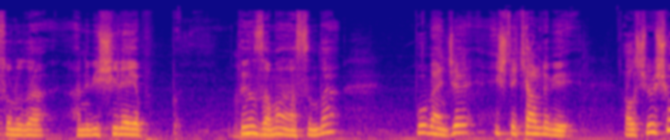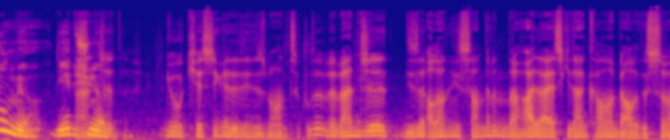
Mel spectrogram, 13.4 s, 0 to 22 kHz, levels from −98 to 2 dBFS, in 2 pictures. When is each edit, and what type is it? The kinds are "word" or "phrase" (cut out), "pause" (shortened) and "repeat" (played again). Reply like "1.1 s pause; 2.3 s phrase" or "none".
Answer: 11.0 s word

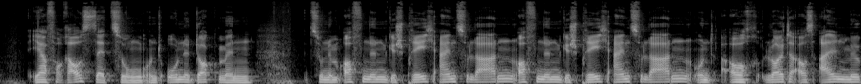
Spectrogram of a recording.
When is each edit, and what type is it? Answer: 5.2 s repeat

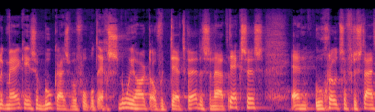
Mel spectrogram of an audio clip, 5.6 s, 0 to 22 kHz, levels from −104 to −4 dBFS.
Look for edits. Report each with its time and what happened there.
2.8 s word; 3.4 s word

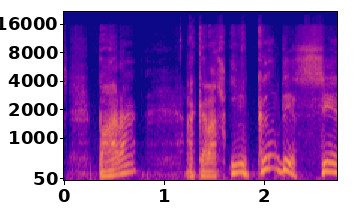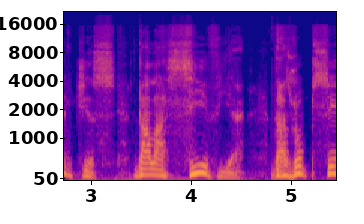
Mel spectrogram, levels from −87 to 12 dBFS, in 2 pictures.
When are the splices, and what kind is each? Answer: 1.6 s word

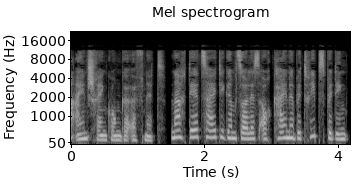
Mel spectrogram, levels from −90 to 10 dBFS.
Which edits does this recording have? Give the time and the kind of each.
1.5 s pause; 2.5 s word

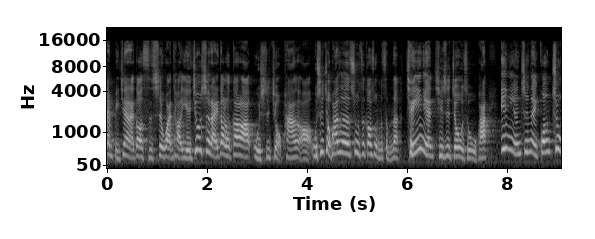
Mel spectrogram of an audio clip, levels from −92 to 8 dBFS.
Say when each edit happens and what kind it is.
5.9 s pause

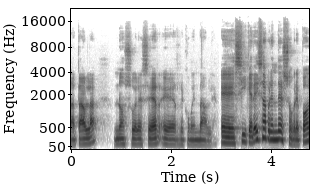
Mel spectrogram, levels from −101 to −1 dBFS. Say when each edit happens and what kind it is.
3.0 s pause

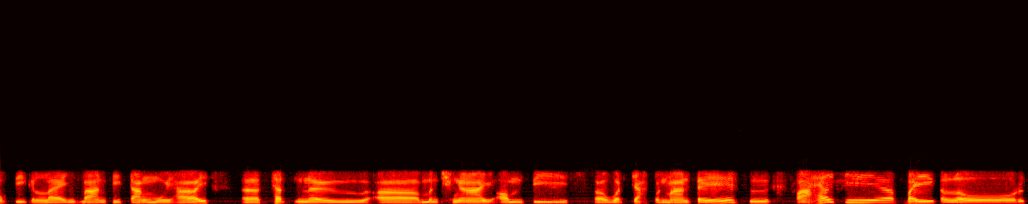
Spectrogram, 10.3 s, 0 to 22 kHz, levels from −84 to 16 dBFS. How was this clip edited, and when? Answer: 7.4 s pause

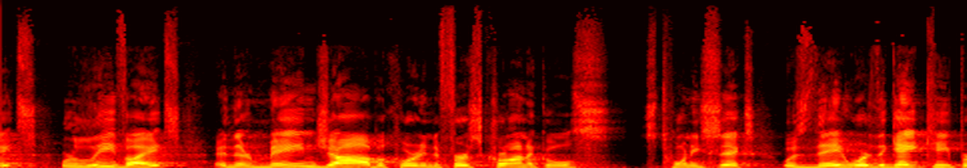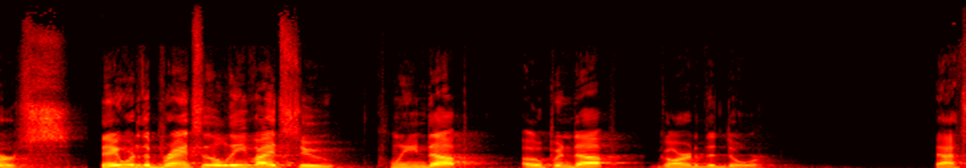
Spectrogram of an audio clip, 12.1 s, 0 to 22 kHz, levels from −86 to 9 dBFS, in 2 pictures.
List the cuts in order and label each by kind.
3.9 s pause; 6.6 s pause; 10.1 s pause

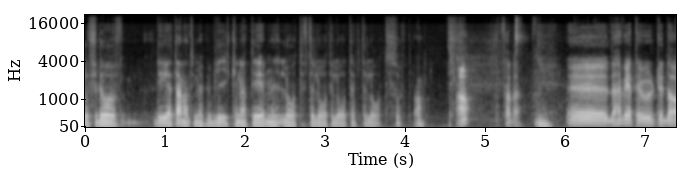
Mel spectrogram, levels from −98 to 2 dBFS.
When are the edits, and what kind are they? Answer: 1.3 s word; 3.1 s word

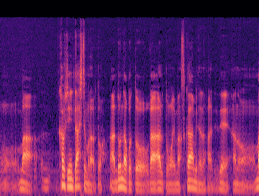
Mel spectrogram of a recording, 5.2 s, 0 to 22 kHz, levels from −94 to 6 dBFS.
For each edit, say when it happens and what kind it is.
1.0 s pause

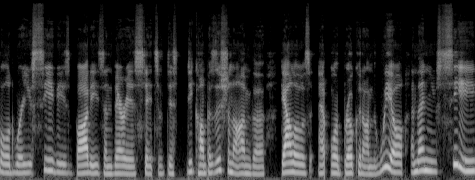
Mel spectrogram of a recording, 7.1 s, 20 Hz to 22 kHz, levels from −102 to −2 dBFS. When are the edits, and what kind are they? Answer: 6.1 s pause

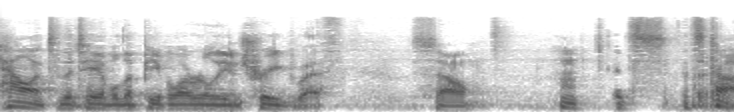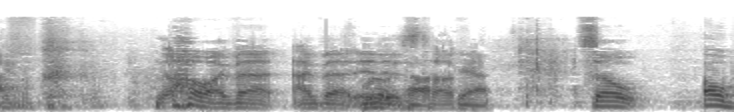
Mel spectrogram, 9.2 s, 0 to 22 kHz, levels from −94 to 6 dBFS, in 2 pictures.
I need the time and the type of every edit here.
none

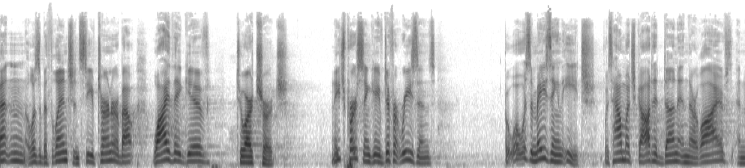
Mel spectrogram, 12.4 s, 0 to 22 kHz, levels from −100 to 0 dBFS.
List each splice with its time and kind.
none

